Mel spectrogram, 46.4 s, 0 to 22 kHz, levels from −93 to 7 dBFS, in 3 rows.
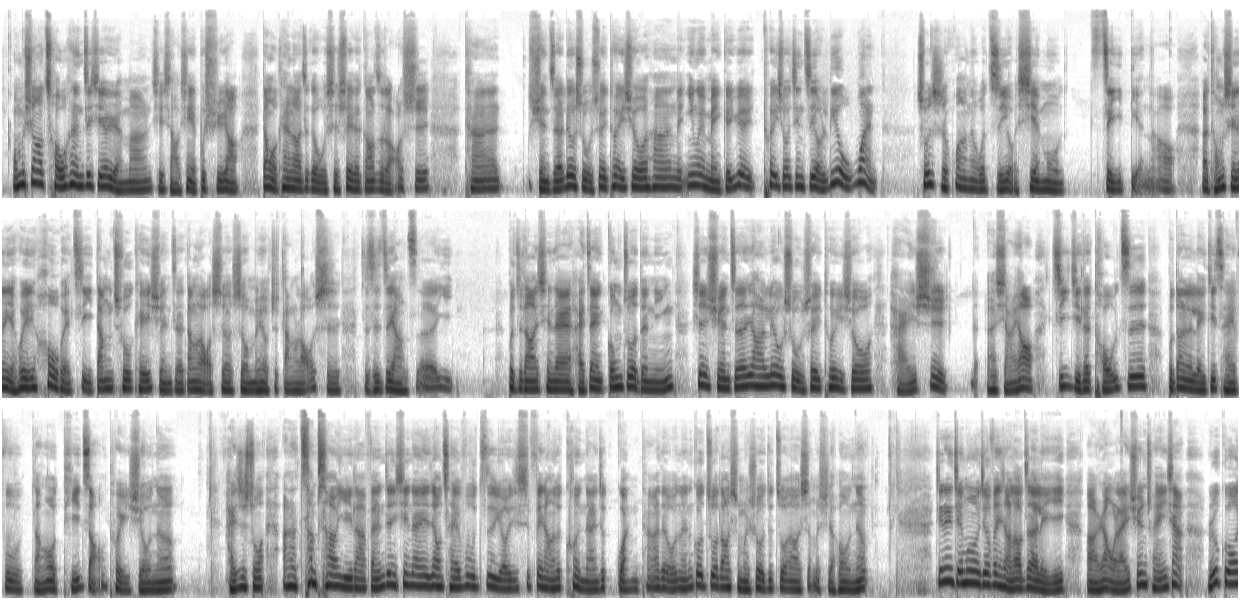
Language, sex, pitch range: Chinese, male, 125-170 Hz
